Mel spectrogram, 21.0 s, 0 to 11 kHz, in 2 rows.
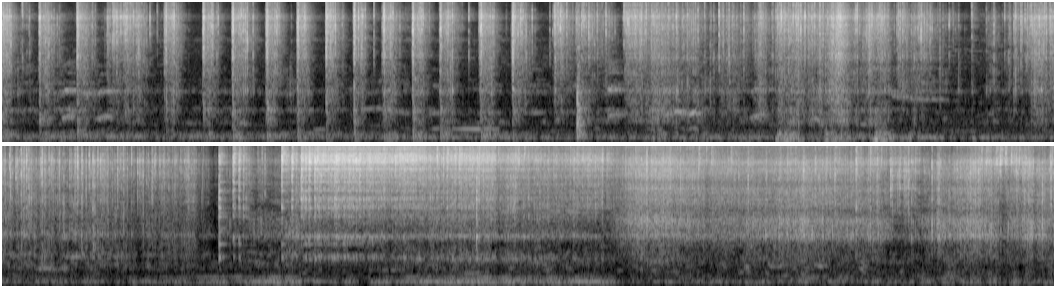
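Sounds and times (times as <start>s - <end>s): plastic bag crinkling: 0.0s - 13.3s, 16.6s - 21.0s
rice pouring into metal bowl: 10.0s - 21.0s.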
